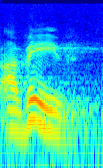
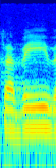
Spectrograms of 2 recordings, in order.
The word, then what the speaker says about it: Aviv: Before the Babylonian captivity, it was called the month of green ears, or Aviv. A-B-I-B, which was meant to be pronounced Aviv as in Tel Aviv.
